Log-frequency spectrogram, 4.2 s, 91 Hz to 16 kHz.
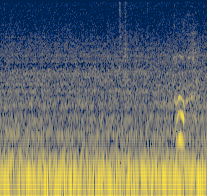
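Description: A warm 2006 Ford F250 diesel 4x4 Lariat engine idles steadily with a low, even rumble, close by, with a faint brief squeak near the end.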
